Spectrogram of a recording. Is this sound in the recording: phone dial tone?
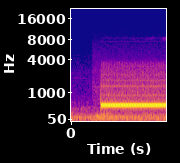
yes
